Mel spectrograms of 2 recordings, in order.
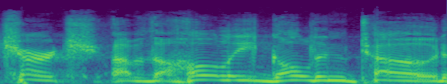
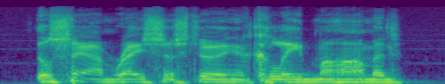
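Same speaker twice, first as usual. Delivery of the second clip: normal talking voice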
